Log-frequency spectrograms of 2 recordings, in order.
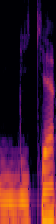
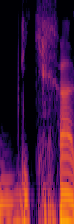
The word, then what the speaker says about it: Blikra: Je dis Blikar, mais c'est Blikra, le pauvre.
